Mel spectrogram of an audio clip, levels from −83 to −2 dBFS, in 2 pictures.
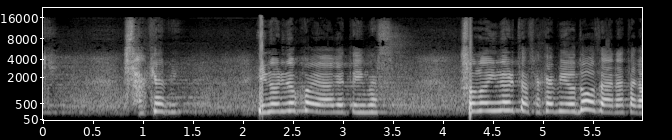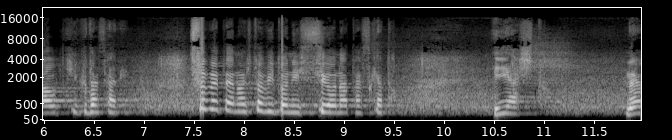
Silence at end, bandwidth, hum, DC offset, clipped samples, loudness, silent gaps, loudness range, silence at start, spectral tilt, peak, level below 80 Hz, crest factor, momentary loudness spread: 0 s; 16.5 kHz; none; under 0.1%; under 0.1%; -23 LUFS; none; 3 LU; 0 s; -2 dB/octave; -2 dBFS; -68 dBFS; 22 dB; 13 LU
